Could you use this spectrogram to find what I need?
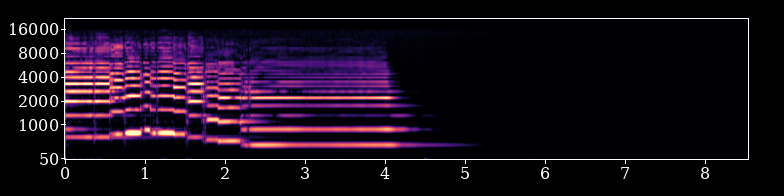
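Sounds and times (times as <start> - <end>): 
fiddle: 0.0 - 5.2.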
